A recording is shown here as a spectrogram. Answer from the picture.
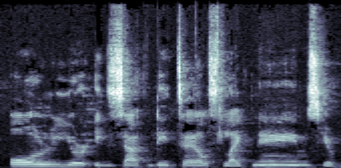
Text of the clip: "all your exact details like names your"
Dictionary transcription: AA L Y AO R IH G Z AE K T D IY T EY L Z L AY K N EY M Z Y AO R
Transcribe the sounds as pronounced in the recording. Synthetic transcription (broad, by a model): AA L Y AO R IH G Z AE K T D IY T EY L S L AY K N EY M S Y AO R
